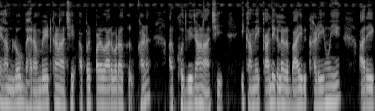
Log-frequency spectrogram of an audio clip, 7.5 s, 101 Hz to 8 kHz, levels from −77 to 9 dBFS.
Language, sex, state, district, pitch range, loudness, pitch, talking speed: Garhwali, male, Uttarakhand, Tehri Garhwal, 120-130 Hz, -23 LUFS, 125 Hz, 215 wpm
